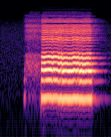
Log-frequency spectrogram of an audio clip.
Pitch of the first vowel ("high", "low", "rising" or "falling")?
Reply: high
